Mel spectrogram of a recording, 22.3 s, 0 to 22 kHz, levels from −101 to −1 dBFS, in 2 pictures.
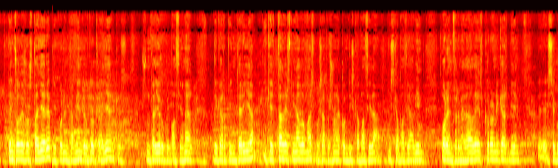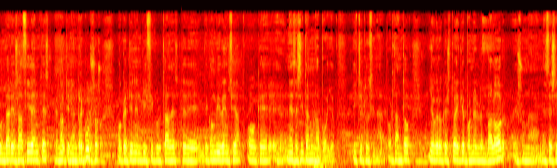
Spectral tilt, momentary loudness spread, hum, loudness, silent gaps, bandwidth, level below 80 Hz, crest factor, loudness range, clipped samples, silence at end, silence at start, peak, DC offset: -6.5 dB/octave; 11 LU; none; -22 LUFS; none; 16.5 kHz; -50 dBFS; 18 dB; 4 LU; under 0.1%; 0 s; 0 s; -4 dBFS; under 0.1%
